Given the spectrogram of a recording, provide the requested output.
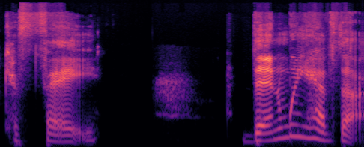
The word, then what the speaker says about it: café: And that means that the pronunciation of the E changes to an A. So for example, café. It's almost like an AY sound, café.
